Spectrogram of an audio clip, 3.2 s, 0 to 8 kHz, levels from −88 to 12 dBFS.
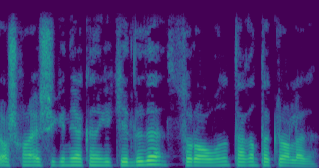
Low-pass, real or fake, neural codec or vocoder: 7.2 kHz; real; none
